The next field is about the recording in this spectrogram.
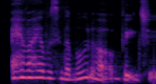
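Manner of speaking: hushed whisper. Answering a question from the other speaker, whispering. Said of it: "Why you whispering?".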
